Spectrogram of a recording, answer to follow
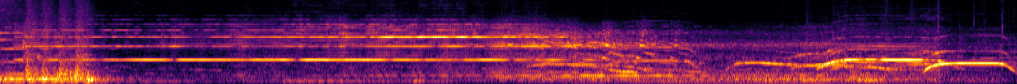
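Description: Live rock band with guitars, bass and drums ending a song: the full band with drums stops about a second in, and a held chord and steady guitar feedback ring on. In the second half, wavering tones slide up and down over the fading chord.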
